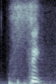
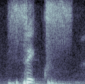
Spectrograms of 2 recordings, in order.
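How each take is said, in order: First: The word ends in a plain k sound. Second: The word ends in a k plus s sound. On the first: The speaker calls it wrong. "the way you say it is, it sounds like this" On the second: The speaker calls it right. "that's the correct way to say it"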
